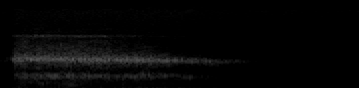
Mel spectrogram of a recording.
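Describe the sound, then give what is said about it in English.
A single long, breathy exhale through the mouth during a guided breathing exercise with eyes closed, steady at first, then tapering off into silence over about a second and a half. “Breathe out of the mouth.”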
